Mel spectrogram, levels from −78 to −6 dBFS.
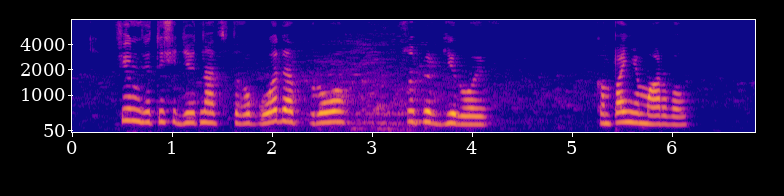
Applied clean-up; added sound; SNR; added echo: classical method log-MMSE.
